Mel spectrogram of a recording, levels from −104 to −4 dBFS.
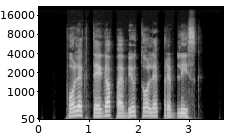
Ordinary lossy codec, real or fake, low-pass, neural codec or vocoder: none; real; 19.8 kHz; none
